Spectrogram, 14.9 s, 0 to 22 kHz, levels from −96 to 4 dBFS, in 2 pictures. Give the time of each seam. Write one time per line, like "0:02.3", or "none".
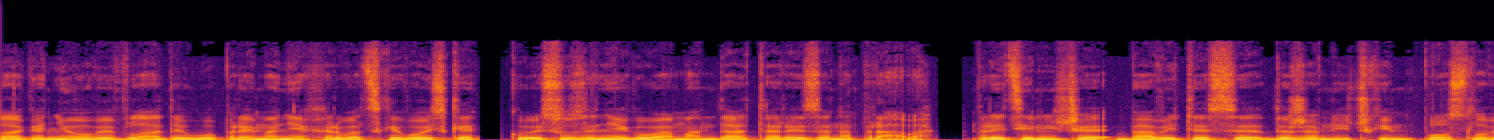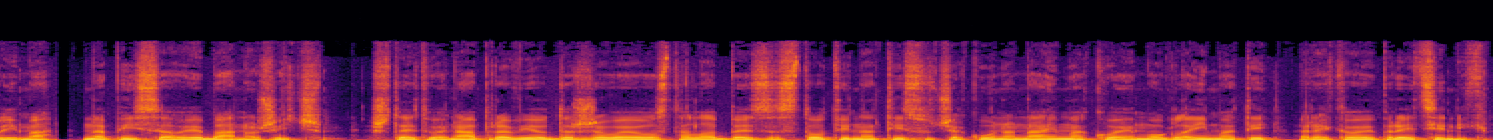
0:07.8
0:09.2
